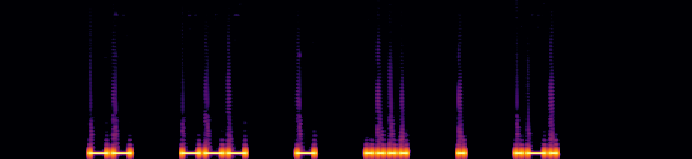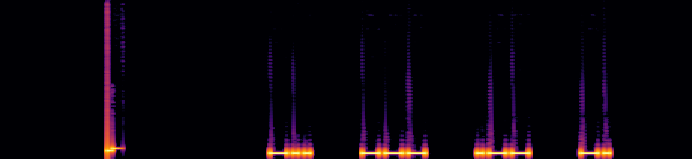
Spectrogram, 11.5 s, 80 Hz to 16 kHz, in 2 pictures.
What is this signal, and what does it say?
Morse code, heard as a keyed tone, about 25 wpm, spaced as for 14 wpm, 700 Hz. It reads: MOTHER DOWN
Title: 3x Character Spacing - Top 200 Words - 25wpm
